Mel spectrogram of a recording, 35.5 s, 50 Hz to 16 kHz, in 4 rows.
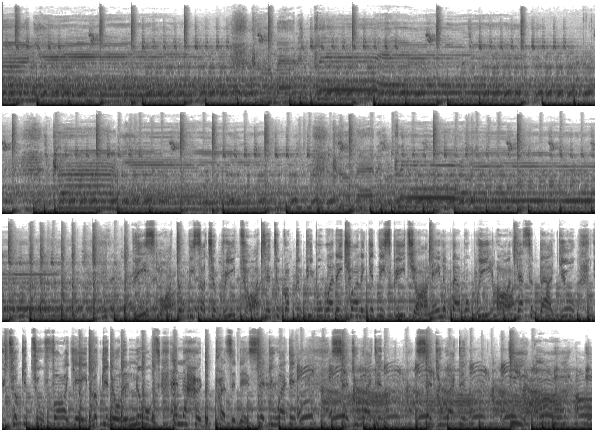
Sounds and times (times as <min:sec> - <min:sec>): Music: 0:00.0 - 0:35.5.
